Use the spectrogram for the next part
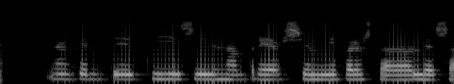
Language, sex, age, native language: Icelandic, female, 11, Icelandic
